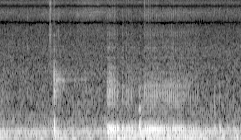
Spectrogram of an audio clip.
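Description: Near silence: room tone, with one faint click about half a second in and a brief faint low sound in the second half.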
